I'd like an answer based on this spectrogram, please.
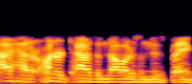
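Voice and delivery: put-on angry, freaking-out outburst. Retelling a bank customer's complaint: imitating a customer freaking out. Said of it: "they freak out and they flip out".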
